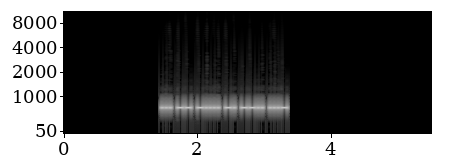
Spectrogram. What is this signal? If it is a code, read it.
Morse code, heard as a keyed tone, about 40 wpm, 700 Hz. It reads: SM6NZV
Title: DXCC-100 Call Signs - 6 Characters - 40wpm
